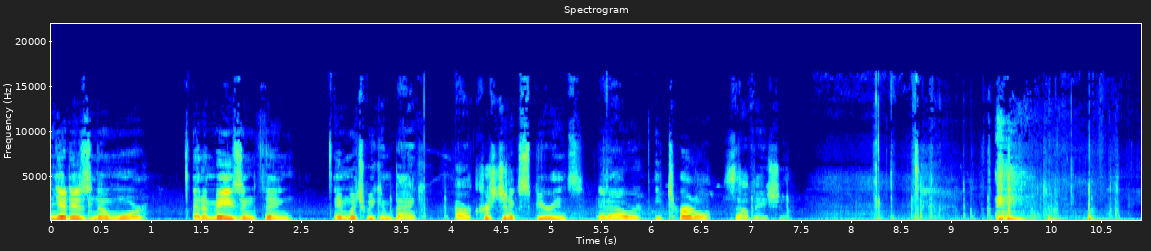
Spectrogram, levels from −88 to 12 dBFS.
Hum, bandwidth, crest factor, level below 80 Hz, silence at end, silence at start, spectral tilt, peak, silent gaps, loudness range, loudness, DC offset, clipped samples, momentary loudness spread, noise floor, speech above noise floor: none; 16.5 kHz; 22 dB; -50 dBFS; 0.2 s; 0 s; -6 dB/octave; -2 dBFS; none; 8 LU; -23 LUFS; under 0.1%; under 0.1%; 20 LU; -52 dBFS; 30 dB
